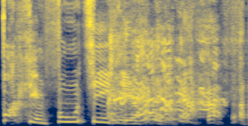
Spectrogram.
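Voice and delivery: put-on slow, laughing retort to a cocky kid; laughing disbelief. Older sister laughing at her fourteen-year-old brother, slow. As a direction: laugh the words out slowly in disbelief. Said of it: "I said".

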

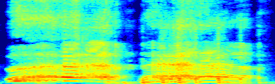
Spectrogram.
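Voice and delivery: high, loud mock wail; hammed-up cowardly yelling; loser's yell. Arrested husband waiving silence, hammed-up wailing yell. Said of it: "yelling like a loser".

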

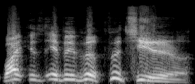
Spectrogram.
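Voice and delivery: slow, loud, hammed-up French accent; mock French accent. Mock French kitchen staff questioning the guests, French accent.

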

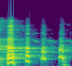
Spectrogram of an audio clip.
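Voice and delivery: short high-pitched laugh. Real, not acted. Joking about ring names, real high laugh. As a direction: giggle at your own joke.

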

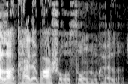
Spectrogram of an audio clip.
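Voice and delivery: plain reading voice

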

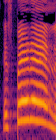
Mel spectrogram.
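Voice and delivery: high, loud wolf cry; high loud wolf shouting wait; exclaiming. Acted. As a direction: shout to stop them. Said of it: "exclamó el lobo".

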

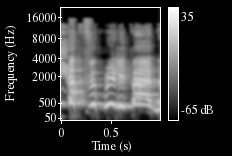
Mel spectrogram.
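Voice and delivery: high, laughing confession. Real, not acted. Host admits feeling bad after his joke, laughing. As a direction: say it through real giggles.

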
